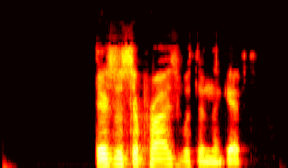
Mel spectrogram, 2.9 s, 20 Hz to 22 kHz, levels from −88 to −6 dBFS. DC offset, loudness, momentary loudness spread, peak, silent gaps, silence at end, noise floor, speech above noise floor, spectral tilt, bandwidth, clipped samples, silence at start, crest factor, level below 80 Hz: under 0.1%; -17 LUFS; 9 LU; 0 dBFS; none; 0.5 s; -86 dBFS; 69 dB; -4.5 dB/octave; 8.8 kHz; under 0.1%; 0.95 s; 18 dB; -54 dBFS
